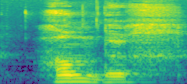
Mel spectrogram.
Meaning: 1. handy, convenient, practical 2. handy, capable, dexterous 3. clever, crafty, cunning 4. resourceful, clever
- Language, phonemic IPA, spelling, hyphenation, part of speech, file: Dutch, /ˈɦɑn.dəx/, handig, han‧dig, adjective, Nl-handig.ogg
